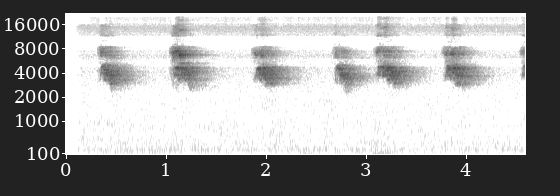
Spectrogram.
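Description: A sparrow gives short, bright chirps, each a quick high double note, repeated about every three-quarters of a second over a faint background hiss.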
